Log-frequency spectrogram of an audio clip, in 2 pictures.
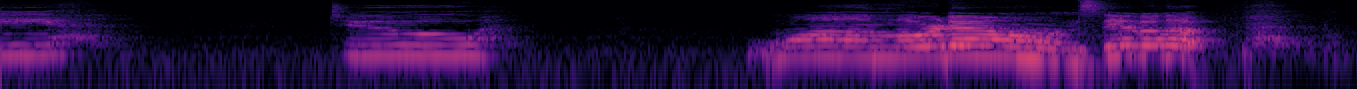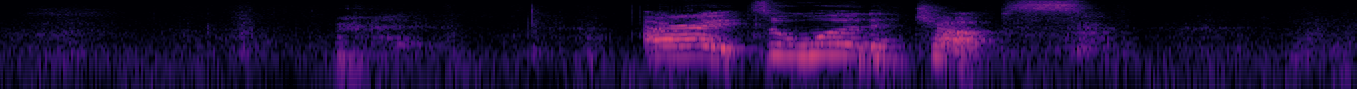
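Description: A woman speaks with animation close by, with pauses.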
